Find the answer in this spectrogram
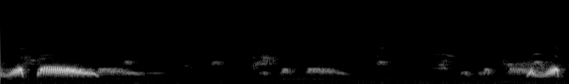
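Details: Decoy spotted dove calling wild doves with urging and crowing coos: an opening strong drawn-out husky coo, small soft notes after a pause, and a rising double coo closing the passage.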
